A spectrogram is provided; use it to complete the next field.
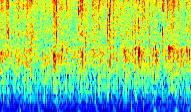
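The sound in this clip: Audience applause at the end of a talk before the question session: brisk, dense clapping with many overlapping sharp claps, steady and fairly loud for two seconds.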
